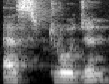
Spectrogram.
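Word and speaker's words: estrogen: होता है हमारा तो ये होता है एस्ट्रोजन यहां पे ओ साइलेंट होता है सो इसको हम एस्ट्रोजन प्रोनाउंस करते हैं सो आई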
